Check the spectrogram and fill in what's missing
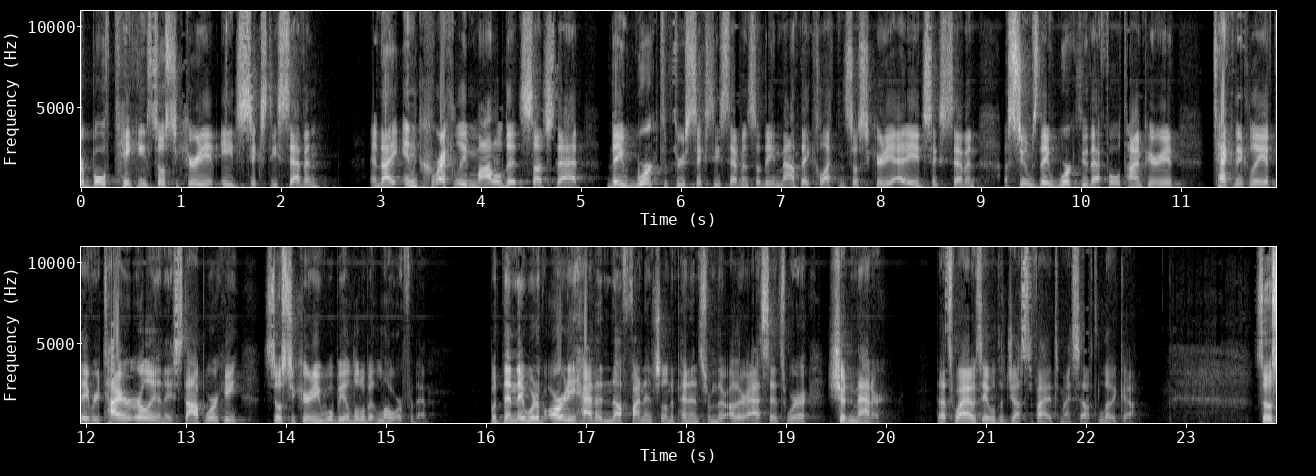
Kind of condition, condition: setting, live audience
